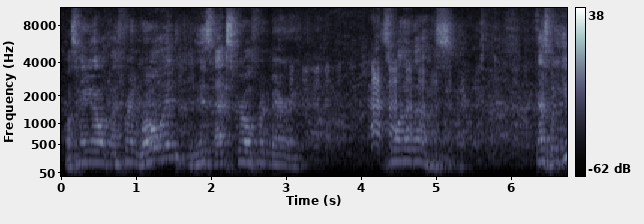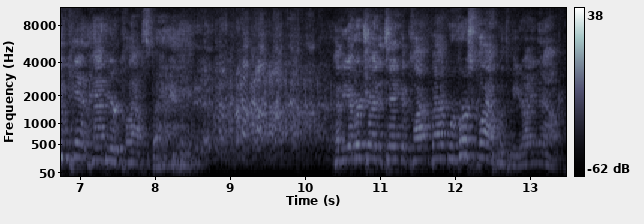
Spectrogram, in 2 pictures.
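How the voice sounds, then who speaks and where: A man doing a stand-up comedy set on a club stage, telling a story with animated delivery and shouted punchlines. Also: sits high, a little slow. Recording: roomy live club recording with crowd noise. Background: audience laughter.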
